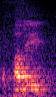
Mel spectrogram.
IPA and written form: ˈhʌni (honey)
